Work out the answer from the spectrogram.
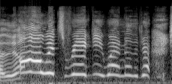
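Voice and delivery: high squeaky mock whine; squeaky voice mocking the commenters; mocking viewer voice. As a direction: mimic a whiny doubter.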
